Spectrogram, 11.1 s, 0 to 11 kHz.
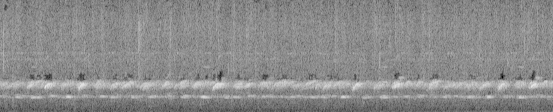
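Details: Many coqui frogs calling through night rain in a rainforest in Pahoa, Hawaii, October 2021: constant overlapping 'co-qui' chirps, each a short low note rising to a sharp whistled upslur, above a soft rain wash.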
